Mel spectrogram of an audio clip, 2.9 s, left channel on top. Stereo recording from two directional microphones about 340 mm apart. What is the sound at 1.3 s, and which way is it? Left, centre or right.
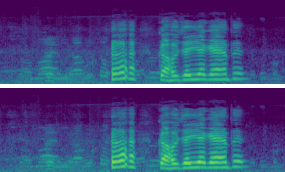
A man's voice, centre.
